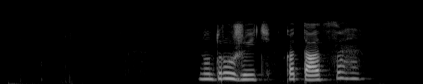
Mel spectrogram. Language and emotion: Russian, positive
